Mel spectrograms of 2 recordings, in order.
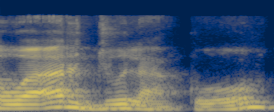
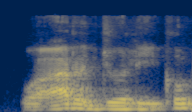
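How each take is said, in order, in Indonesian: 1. Vokal setelah arjul adalah bunyi a. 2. Vokal setelah arjul adalah bunyi i. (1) "itu dibasuh" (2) "kalau di kasrah itu diusap"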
